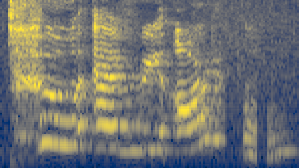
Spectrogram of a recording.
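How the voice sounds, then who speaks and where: A woman's voice: very high voice, sing-song, bright, forceful tone, exaggerated voice. A woman playing an eager airy female spirit serving a sorceress, speaking verse theatrically in a Shakespearean audio drama. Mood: eager, proud. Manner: theatrical verse delivery with dramatic swoops and pauses.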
